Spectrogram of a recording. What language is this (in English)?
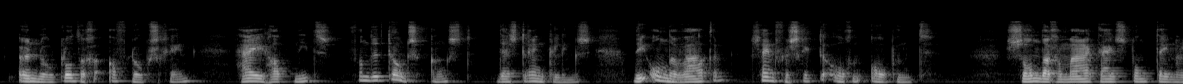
Dutch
